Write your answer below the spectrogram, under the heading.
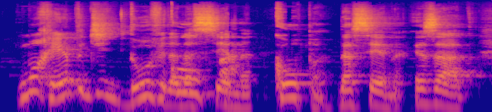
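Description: Very wide pitch swings from a man. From Rio de Janeiro, Brazil. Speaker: public health researcher and professor. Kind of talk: casual chat. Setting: video call.

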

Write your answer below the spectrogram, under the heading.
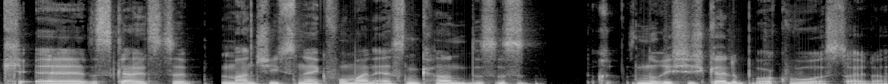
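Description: A man talks very slowly in a fairly low voice, with ordinary variation in pitch. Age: young. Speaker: podcast co-host, rapper. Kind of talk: casual chat.

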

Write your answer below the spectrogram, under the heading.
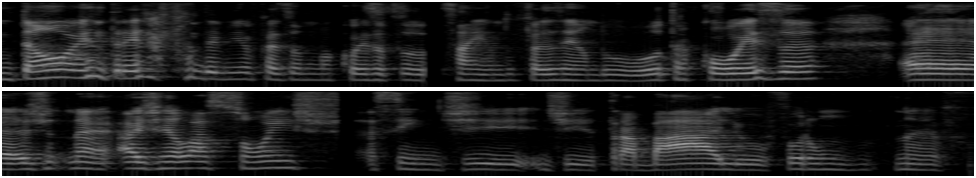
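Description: A woman with an ordinary speaking voice and a fairly low pitch talks at a fairly slow pace with ordinary pitch variation, on a very clean recording with a silent background. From Rio de Janeiro, Brazil. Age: 30s. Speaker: cook and food entrepreneur. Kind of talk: casual interview chat.

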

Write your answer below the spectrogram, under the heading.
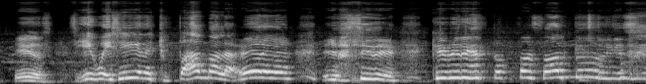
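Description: Against noticeable background noise, a man with a Mexican accent speaks at an extremely high pitch. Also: ordinary pitch variation, moderate pace. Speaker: podcast host. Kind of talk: casual chat. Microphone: far from the mic.

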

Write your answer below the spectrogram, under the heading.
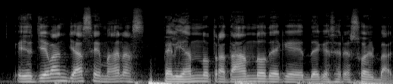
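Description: Animated in tone, a man speaks at a medium pitch and a moderate pace. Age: 30s. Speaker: street reporter. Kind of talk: casual chat.

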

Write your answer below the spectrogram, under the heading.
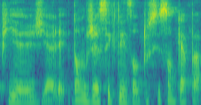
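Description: A woman speaks over noticeable background noise. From Quebec, Montreal. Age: 20s. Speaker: podcast guest with visual impairment. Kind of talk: interview.

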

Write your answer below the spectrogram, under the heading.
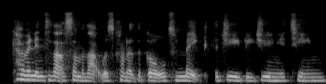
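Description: The speech comes at a very fast pace in a Welsh accent, with monotone, flat intonation. The background is quiet. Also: woman. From Mid-Wales. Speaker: professional athlete. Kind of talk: interview. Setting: video call.

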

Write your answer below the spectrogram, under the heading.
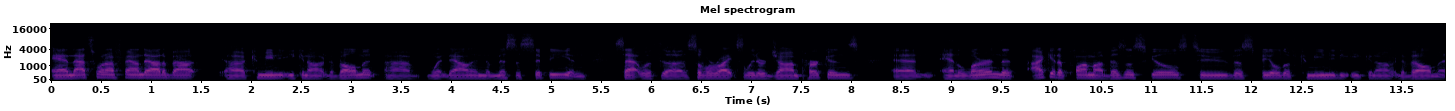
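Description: A man speaks with a Southern US accent at a medium pitch and fairly quick pace. His intonation is fairly even, over a quiet background. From US South. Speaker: business coach. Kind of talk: interview answers. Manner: halting, hesitant.

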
